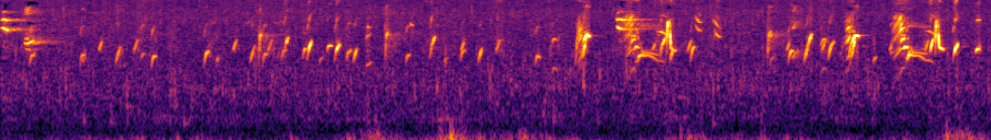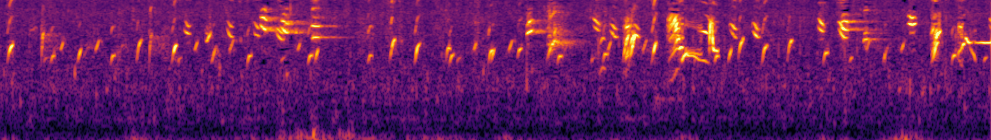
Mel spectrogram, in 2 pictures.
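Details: Goldfinch song for teaching goldfinches to sing: high twittering and jingling phrases over low rumbling background noise, the song somewhat masked in places.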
